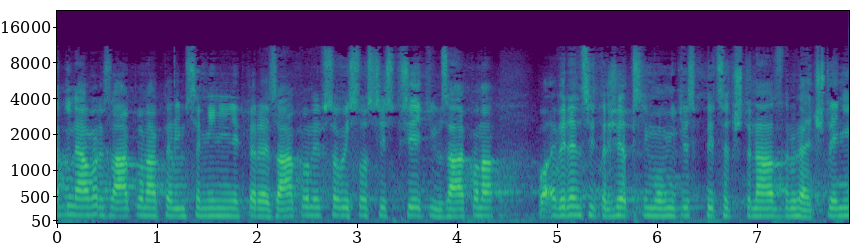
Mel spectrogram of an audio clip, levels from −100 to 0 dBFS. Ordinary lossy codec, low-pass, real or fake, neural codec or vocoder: MP3, 48 kbps; 14.4 kHz; fake; codec, 32 kHz, 1.9 kbps, SNAC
